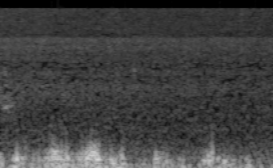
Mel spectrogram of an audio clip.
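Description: Gusty mountain wind in Nasugbu, Batangas, buffets the microphone in low rumbling bursts, with a faint hiss above, loud and close.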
